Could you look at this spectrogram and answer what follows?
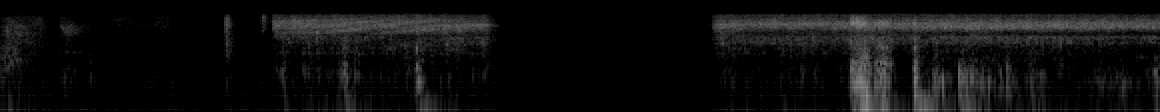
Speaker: you'll probably hear this is a little louder on a bad bearing you can actually see these fault frequencies that are related to each other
